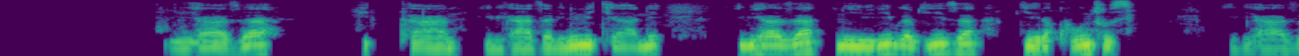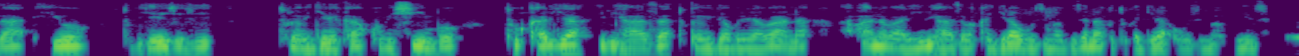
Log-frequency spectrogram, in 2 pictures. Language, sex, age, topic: Kinyarwanda, male, 50+, agriculture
